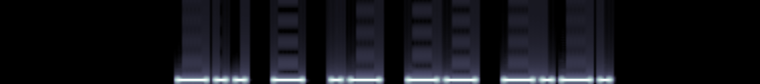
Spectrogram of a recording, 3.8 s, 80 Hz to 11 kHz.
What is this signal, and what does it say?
Morse code, heard as a keyed tone, about 25 wpm, 700 Hz. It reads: DTAMC
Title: Code Groups - 5 Letters - 25wpm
